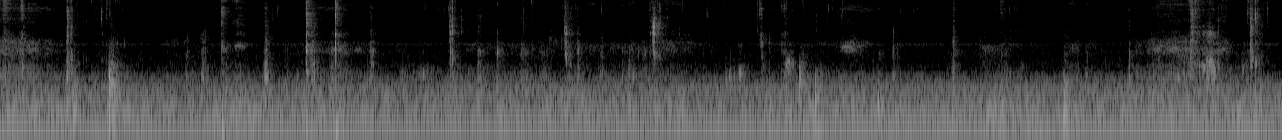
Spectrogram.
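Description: Close-up chewing of rice mixed with yogurt and cucumber, eaten by hand: soft mouth sounds with scattered small clicks and smacks. A steady low hum runs underneath.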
